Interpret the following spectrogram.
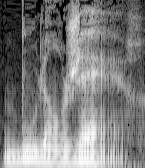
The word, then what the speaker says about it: boulanger: then feminine form boulanger boulanger same thing don't insist too much on the final boulanger okay all right and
